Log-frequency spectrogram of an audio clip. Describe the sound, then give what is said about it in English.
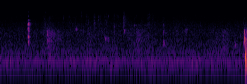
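Someone drinks Liquid Death canned mountain water: faint, scattered drips and small liquid clicks, ending abruptly with a sudden loud burst of sound. “Check it out. Here we go. Listen. Liquid death, baby.”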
